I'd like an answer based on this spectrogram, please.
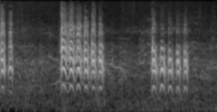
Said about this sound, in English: Although a fixture on many beaches, most gulls aren't truly seafaring birds. Most never venture far from the shoreline.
